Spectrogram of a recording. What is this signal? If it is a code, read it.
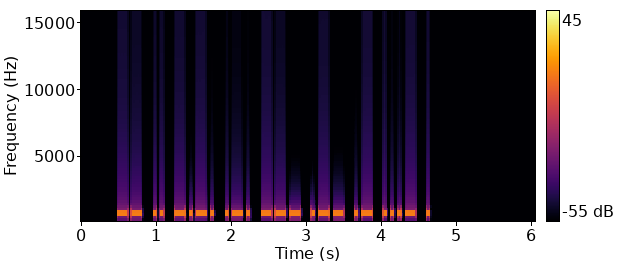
Morse code, heard as a keyed tone, about 25 wpm, 700 Hz. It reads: MICROWAVE
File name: practice / 25wpm / Easy Words with Hints - 25wpm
